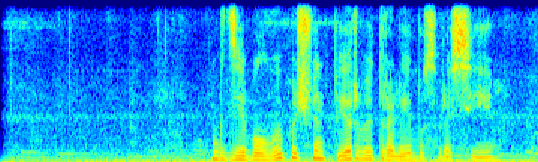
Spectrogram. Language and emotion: Russian, neutral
